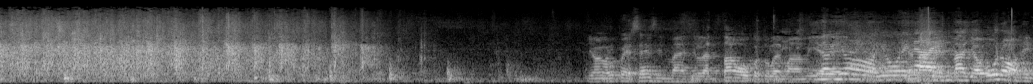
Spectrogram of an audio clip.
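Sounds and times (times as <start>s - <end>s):
audience applause: 0.0s - 4.2s
speech: 5.9s - 10.3s.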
